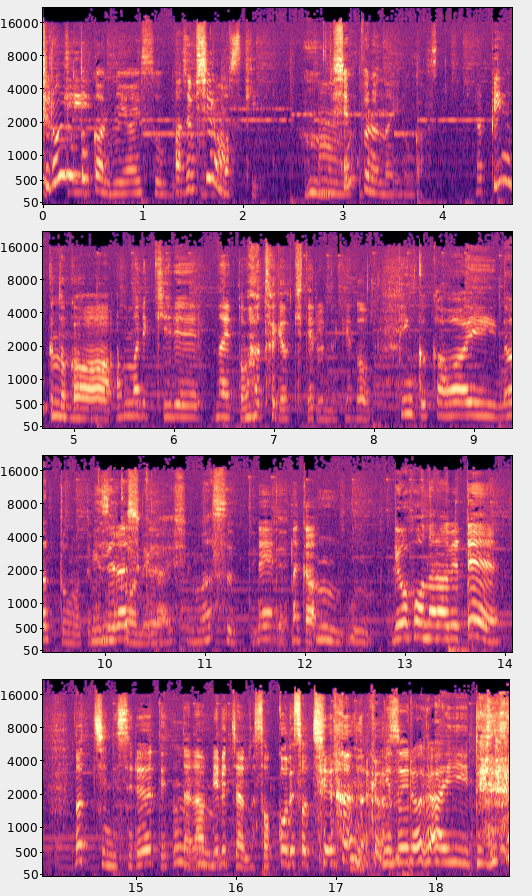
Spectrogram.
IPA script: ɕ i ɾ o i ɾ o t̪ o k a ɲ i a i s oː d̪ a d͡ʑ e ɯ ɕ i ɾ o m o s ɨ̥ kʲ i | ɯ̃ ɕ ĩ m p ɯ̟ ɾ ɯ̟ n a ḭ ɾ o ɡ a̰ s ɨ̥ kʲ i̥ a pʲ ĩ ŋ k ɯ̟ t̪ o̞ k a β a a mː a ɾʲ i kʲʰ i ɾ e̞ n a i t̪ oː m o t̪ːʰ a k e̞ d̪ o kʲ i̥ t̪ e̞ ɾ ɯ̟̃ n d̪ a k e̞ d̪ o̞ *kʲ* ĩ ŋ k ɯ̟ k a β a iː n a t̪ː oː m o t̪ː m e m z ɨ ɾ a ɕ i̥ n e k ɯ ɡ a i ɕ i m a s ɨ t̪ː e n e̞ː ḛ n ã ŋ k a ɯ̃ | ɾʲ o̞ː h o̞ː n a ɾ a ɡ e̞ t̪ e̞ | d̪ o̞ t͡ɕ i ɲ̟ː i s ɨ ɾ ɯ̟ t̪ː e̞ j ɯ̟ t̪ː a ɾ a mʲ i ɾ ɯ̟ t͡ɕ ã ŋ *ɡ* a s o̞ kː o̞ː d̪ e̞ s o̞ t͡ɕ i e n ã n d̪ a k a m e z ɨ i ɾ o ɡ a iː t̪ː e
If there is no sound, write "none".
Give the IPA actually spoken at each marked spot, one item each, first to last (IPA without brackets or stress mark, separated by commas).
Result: pʲ, ɡ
